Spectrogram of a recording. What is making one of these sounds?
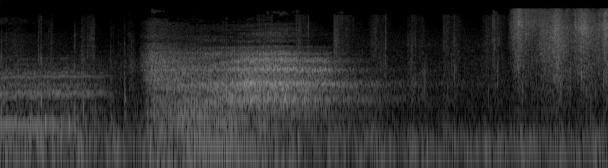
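Footsteps crunch over leaves and debris.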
